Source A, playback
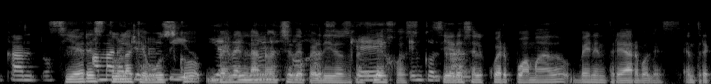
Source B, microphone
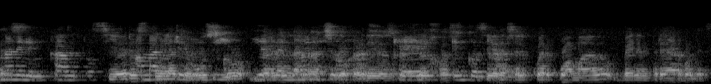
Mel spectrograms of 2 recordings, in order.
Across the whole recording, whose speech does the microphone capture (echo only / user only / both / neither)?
echo only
